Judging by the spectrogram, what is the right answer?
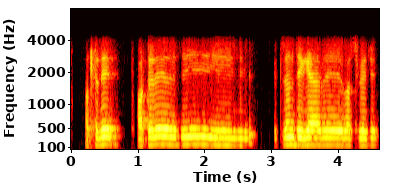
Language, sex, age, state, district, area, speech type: Odia, male, 18-30, Odisha, Puri, urban, conversation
